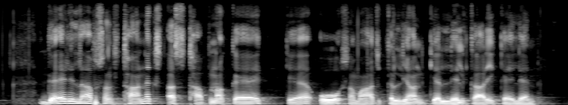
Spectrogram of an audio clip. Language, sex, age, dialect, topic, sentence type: Maithili, male, 60-100, Southern/Standard, banking, statement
